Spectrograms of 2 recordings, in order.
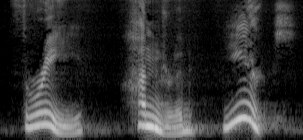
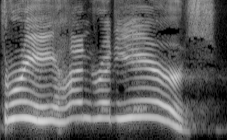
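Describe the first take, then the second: First: Very slowly stretched words; drawn-out awe. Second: Much higher, louder and very slow; huge awe. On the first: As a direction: linger on each word in amazement. Amazed at Enoch's span. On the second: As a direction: sing out the years in wonder. Repeated with amazement. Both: Shown as a demonstration.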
